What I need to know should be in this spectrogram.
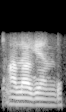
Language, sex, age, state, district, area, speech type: Telugu, female, 18-30, Telangana, Medchal, urban, conversation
